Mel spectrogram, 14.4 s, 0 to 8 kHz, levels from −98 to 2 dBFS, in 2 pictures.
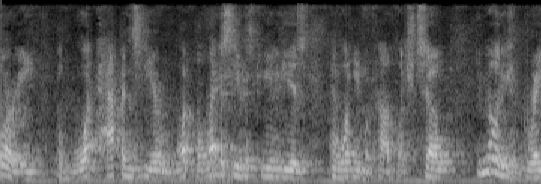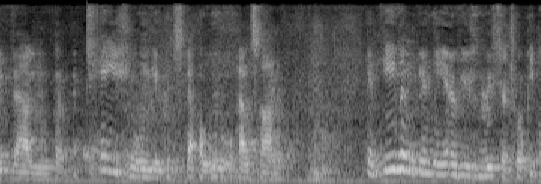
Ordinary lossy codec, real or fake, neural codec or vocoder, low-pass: AAC, 32 kbps; fake; codec, 44.1 kHz, 3.4 kbps, Pupu-Codec; 7.2 kHz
